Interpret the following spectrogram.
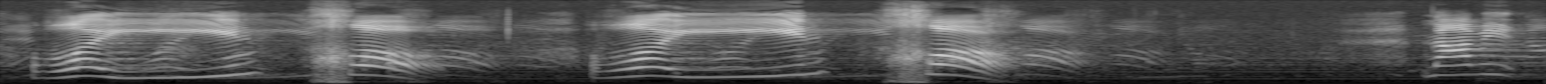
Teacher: തൊണ്ടയുടെ മുകൾ ഭാഗത്ത് നിന്ന് വരുന്ന അക്ഷരങ്ങളാണ്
